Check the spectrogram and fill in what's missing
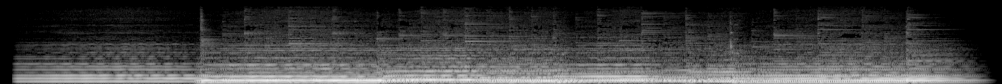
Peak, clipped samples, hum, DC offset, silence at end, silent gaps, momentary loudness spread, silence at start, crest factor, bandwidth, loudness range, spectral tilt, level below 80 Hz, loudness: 0 dBFS; under 0.1%; none; under 0.1%; 0.2 s; none; 11 LU; 0.15 s; 10 dB; 9 kHz; 4 LU; -9 dB/octave; -48 dBFS; -12 LUFS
